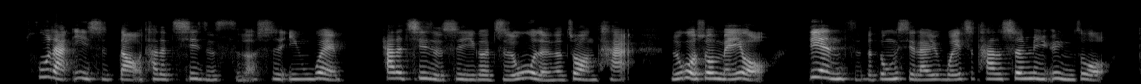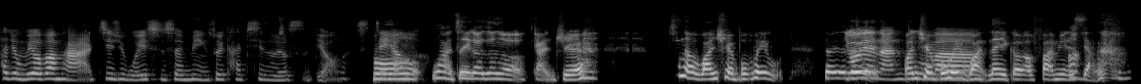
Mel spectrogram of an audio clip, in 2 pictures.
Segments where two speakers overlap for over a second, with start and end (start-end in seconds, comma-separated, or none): 19.8-21.2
